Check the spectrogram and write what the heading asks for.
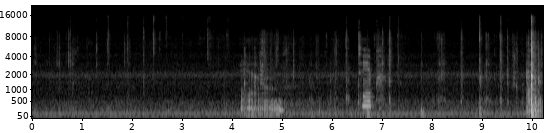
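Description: Quiet handling of cardstock and die-cut paper pieces: faint scattered small clicks and rustles, with one louder rustle lasting under a second about four seconds in.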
